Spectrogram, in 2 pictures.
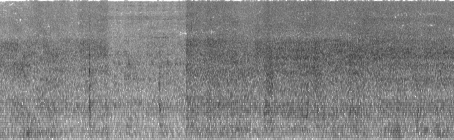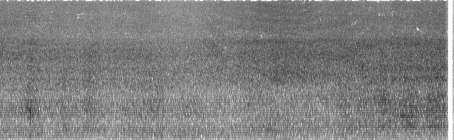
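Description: Steady hiss of a self-serve car wash's high-pressure wand spraying soapy water onto a car's hood and front bumper.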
